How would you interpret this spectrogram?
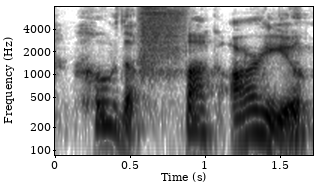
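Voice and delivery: slow, high disbelief; stunned friend. Retold or imitated. Friend stunned after the stadium hug, slow amazed. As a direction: drag it out, amazed at who he's with. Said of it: "he goes".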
